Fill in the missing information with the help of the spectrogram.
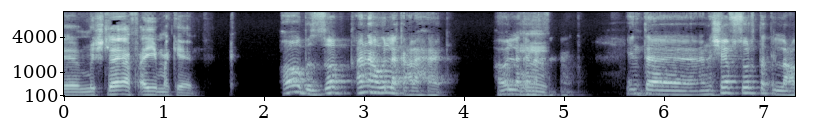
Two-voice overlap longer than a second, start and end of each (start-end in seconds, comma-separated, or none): none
